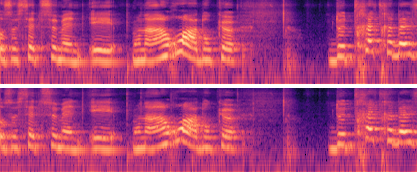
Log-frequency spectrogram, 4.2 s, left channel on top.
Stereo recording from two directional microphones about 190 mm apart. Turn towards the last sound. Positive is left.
turn(degrees=50)  # may be behind; listen again after turning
